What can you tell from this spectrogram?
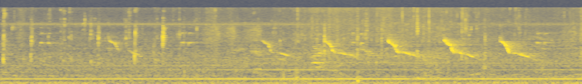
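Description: Australian Shepherd puppy whimpering: a run of about six short, high cries that each fall steeply in pitch, coming about two a second in the second half. A steady low hum sits underneath.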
